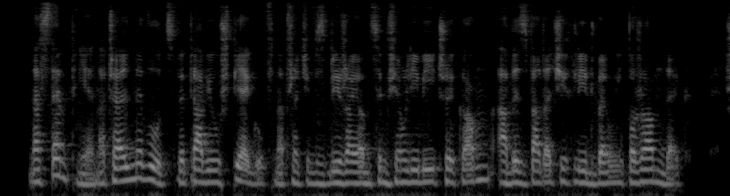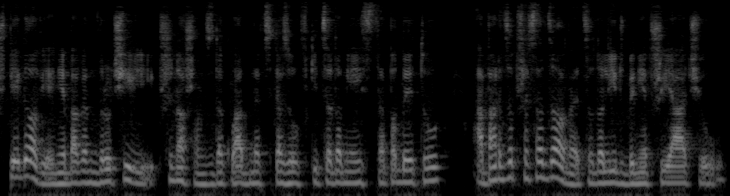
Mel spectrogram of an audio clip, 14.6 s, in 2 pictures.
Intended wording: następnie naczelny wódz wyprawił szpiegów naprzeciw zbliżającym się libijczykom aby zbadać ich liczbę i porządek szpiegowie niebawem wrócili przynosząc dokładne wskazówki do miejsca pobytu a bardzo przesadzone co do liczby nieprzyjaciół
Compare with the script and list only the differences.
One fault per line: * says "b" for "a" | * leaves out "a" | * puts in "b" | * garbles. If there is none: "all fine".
* puts in "co"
